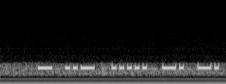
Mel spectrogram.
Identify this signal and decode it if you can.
Morse code, heard as a keyed tone, about 32 wpm, 750 Hz, with radio noise. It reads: TU 5NN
